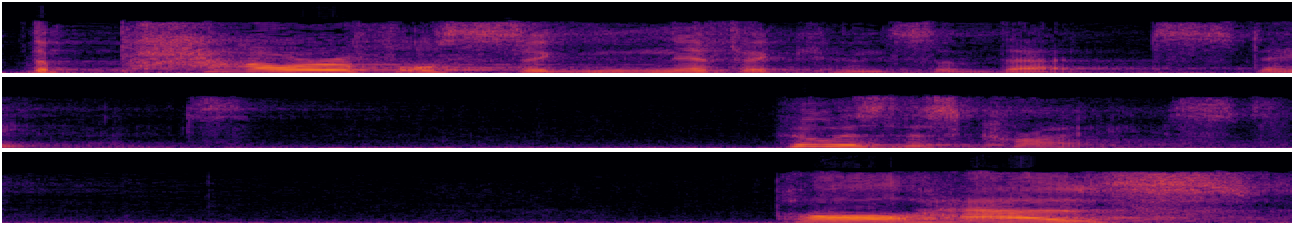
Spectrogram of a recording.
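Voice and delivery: usual speaking voice

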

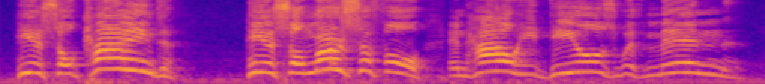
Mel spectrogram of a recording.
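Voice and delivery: loud, high, fervent preaching; preaching at full force. Real, not acted. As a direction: build and proclaim God's mercy at full voice.

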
